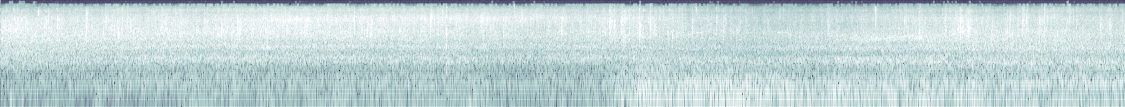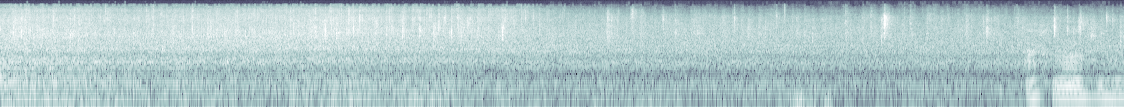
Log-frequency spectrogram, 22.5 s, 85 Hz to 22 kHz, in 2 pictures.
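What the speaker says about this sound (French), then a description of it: "C'est pas encore, la pluie n'est pas encore extrêmement forte, mais elle arrive." Heavy rain pours steadily through a severe thunderstorm in August, a dense, loud hiss that swells stronger midway and holds constant, recorded on a GoPro Hero 8 with no clear voices above it.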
